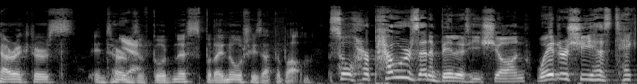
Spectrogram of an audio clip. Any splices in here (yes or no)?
yes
